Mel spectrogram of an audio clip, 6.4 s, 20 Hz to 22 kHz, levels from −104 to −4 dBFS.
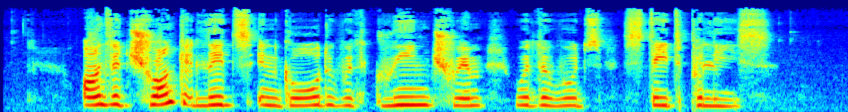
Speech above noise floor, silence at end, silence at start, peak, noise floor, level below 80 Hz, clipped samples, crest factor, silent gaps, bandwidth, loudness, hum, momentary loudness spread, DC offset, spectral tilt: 43 dB; 0.6 s; 0.65 s; -2 dBFS; -61 dBFS; -70 dBFS; under 0.1%; 18 dB; none; 16.5 kHz; -18 LUFS; none; 12 LU; under 0.1%; -1 dB/octave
